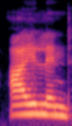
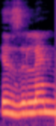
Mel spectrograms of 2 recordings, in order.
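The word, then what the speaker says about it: island: एस का combination आई आइलैंड है जैसे यहां यह जो एस है यह साइलेंट है इसलिए आई का ही उच्चारण आई करके हो रहा है हम इलेंड नहीं पढ़ते हम आइलैंड प्रोनाउंस करते हैं तो आई एस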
